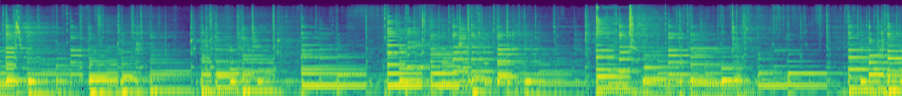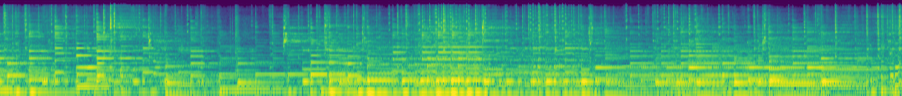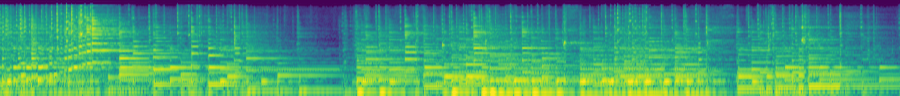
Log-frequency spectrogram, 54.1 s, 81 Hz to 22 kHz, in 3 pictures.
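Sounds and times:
fingerstyle nylon-string guitar: 0.0s - 54.0s.

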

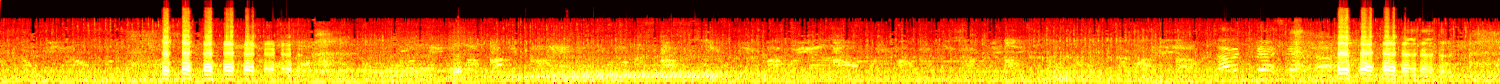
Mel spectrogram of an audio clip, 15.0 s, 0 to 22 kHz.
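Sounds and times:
motorcycle engines rumbling: 0.0s - 15.0s.

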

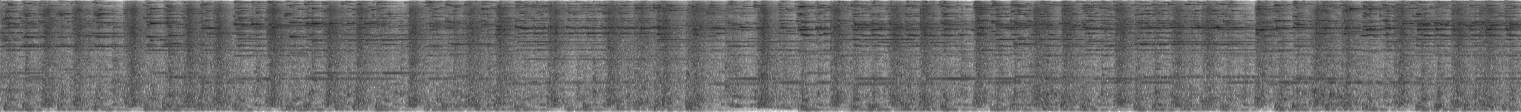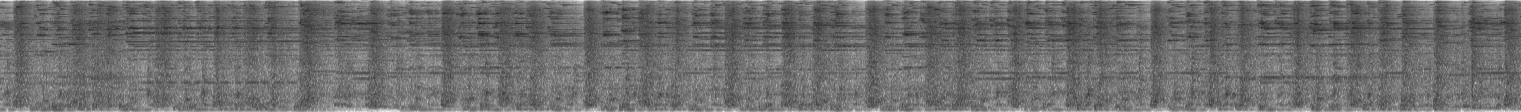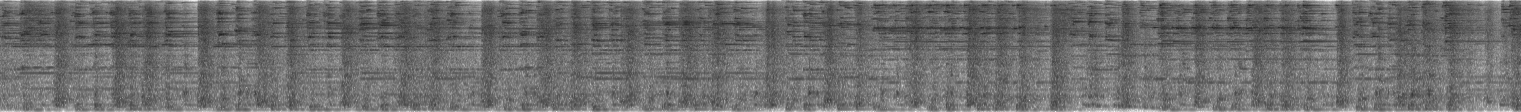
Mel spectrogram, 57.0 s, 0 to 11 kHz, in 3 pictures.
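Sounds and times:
bell lyres ringing melody: 0.0s - 57.0s
drum percussion: 0.0s - 57.0s.

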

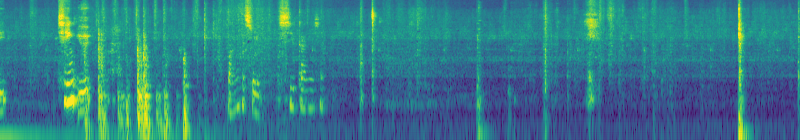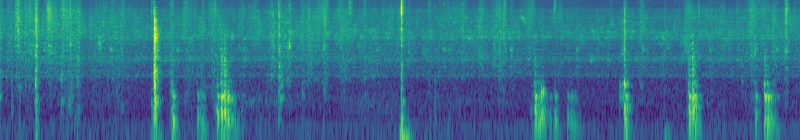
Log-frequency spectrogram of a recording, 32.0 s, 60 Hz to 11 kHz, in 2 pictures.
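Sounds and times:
paper towels rustling: 15.9s - 18.7s, 20.9s - 24.0s.

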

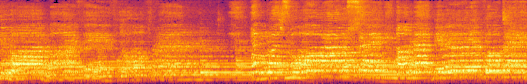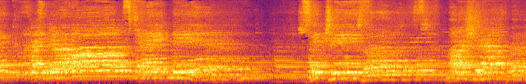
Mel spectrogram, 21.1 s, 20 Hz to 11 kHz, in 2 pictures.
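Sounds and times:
acoustic guitar: 0.0s - 21.0s
group singing gospel song: 0.0s - 21.0s.

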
